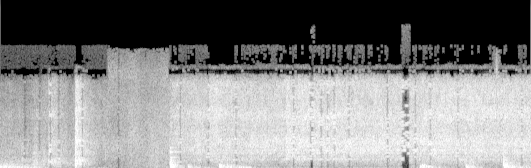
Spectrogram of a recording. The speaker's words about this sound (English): So here I take the salt and I am going to mix it up.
